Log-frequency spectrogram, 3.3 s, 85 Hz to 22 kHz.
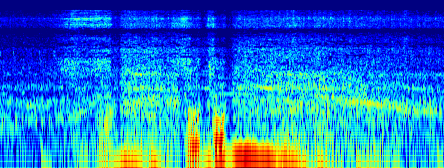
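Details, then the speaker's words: Mitsubishi Lancer 4G13 engine, previously stalling in neutral and hard starting, after idle speed screw adjustment with vacuum at 22–23: smooth clean rev and settle with no misfire or hunting, normal revving. "Yan napakatahimik na ng makina niya sir."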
